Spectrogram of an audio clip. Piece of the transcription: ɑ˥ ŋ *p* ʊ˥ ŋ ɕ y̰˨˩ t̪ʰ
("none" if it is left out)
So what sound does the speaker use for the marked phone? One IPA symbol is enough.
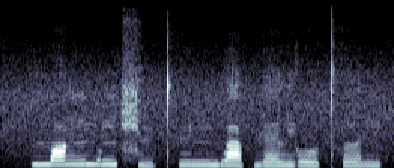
m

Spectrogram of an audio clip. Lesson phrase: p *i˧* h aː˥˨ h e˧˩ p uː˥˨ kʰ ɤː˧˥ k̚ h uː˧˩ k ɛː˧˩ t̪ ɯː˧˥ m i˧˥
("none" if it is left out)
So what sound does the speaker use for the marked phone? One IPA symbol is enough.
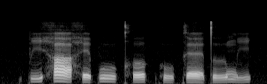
i˧˥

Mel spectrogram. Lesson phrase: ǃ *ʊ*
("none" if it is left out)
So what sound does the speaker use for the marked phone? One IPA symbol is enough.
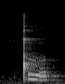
ʊ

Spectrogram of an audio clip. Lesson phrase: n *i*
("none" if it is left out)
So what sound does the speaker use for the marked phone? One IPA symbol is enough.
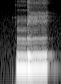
i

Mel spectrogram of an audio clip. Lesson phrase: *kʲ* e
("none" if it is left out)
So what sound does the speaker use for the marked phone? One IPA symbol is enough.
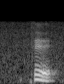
k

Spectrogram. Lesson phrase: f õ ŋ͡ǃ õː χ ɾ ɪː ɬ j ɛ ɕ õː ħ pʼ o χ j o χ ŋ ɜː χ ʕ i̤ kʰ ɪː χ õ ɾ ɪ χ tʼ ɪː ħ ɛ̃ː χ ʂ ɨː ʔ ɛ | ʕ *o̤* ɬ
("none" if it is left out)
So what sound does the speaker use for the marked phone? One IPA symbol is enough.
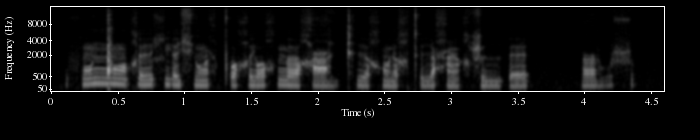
o̤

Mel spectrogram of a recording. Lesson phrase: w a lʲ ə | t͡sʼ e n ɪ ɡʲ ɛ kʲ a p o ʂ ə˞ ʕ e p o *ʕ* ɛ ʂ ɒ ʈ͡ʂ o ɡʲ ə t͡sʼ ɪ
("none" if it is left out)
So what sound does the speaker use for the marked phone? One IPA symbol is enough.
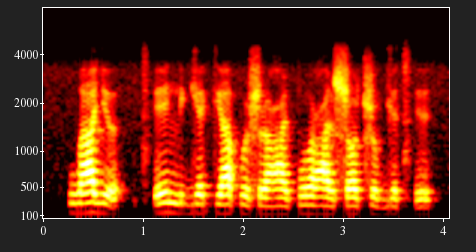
ʕ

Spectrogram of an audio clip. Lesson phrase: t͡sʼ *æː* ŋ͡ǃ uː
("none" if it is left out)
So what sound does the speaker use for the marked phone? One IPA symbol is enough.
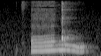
æː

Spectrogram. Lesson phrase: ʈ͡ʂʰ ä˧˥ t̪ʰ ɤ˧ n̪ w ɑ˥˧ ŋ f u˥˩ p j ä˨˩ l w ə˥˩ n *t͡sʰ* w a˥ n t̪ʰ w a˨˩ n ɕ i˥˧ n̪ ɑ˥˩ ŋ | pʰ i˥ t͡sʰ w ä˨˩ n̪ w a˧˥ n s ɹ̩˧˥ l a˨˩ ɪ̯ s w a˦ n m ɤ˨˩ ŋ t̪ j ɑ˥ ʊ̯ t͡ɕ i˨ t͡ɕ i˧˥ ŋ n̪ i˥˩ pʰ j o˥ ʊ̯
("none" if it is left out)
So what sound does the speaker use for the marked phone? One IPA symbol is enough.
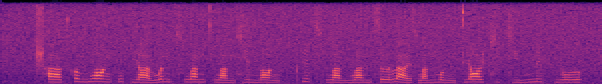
t͡sʰ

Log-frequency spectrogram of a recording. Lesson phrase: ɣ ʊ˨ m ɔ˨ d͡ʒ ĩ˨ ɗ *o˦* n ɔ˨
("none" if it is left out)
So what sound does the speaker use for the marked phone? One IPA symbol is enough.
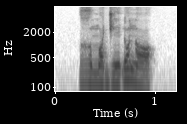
o˦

